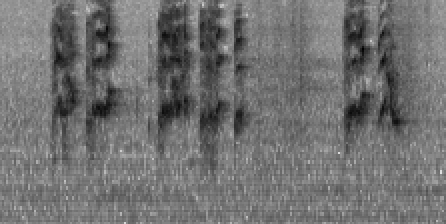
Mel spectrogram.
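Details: Male pet cockatiel squawking in harsh, raspy doublets, three clusters of two or three notes each, set against a quiet room background.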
